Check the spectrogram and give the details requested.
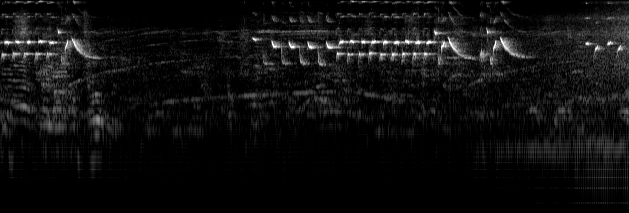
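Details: Goldfinch × canary mule, a hybrid from a male goldfinch and a female canary, singing high, bright twittering phrases with quick repeated trilled notes in the middle, then pausing; low voices talking underneath.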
